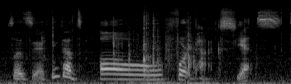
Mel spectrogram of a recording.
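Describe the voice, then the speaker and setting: A woman hosting a card-opening livestream, chatting casually and excitedly, her voice slightly raspy and strained. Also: a little high, measured pace, background noise. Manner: chatty and excitable, with frequent laughs. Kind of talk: casual livestream chat while opening packs.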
